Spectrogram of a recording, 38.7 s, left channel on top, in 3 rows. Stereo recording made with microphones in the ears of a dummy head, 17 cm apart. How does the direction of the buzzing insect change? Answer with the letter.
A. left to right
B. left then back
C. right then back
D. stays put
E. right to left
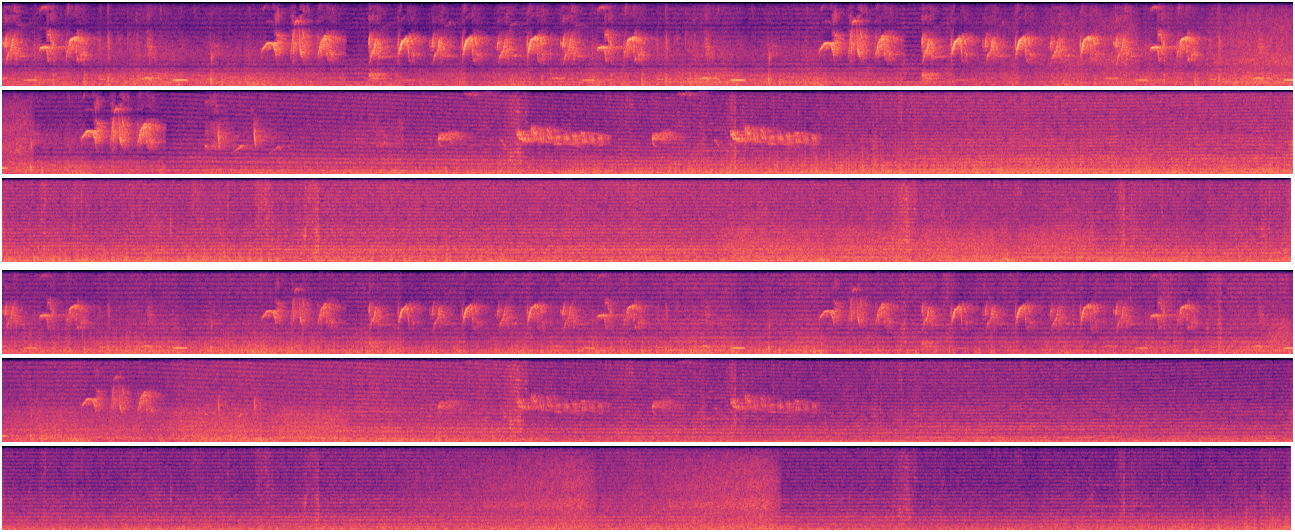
E.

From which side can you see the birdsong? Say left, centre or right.
left.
